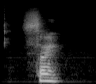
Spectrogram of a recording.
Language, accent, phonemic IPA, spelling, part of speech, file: French, Canada, /sɛ̃/, ceins, verb, LL-Q150 (fra)-ceins.wav
- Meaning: inflection of ceindre: 1. first/second-person singular present indicative 2. second-person singular imperative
